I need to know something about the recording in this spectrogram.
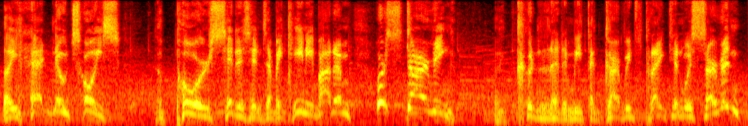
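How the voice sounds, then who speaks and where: An actor voicing a greedy, gruff old crab boss with a gravelly stage-sailor pirate accent, in a cartoon game. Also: male voice, a little high, sing-song, normal speed, over music, exaggerated voice. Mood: indignant.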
